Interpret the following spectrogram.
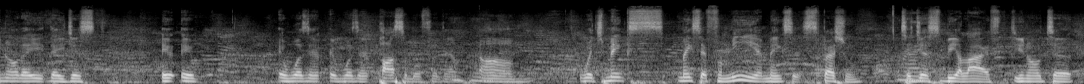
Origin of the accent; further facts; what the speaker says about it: Puerto Rico; now in Dallas-Fort Worth, United States; Originally from Puerto Rico.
